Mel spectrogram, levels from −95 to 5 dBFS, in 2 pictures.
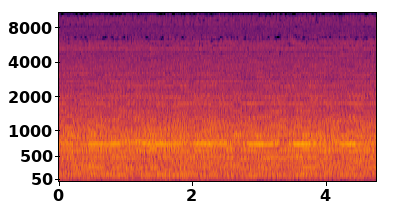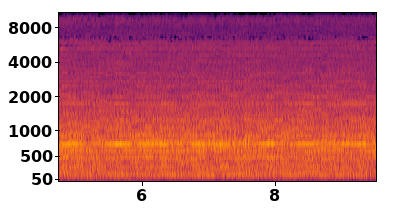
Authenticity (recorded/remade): recorded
